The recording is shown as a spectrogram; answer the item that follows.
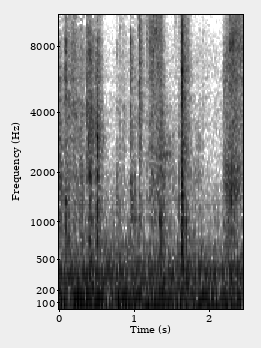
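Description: Clear plastic binder envelope pockets and paper dollar bills being handled: a run of light, sharp clicks and crinkles, the sharpest about one and a half seconds in.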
